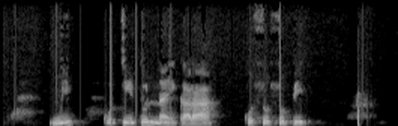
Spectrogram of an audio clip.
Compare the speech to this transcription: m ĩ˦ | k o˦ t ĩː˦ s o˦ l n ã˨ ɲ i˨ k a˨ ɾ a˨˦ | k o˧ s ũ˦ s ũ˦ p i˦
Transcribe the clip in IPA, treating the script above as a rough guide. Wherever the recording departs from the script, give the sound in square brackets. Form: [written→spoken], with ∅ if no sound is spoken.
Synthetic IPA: m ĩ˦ | k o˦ t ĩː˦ [s→t] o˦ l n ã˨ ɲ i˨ k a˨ ɾ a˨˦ | k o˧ s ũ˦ s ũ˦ p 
